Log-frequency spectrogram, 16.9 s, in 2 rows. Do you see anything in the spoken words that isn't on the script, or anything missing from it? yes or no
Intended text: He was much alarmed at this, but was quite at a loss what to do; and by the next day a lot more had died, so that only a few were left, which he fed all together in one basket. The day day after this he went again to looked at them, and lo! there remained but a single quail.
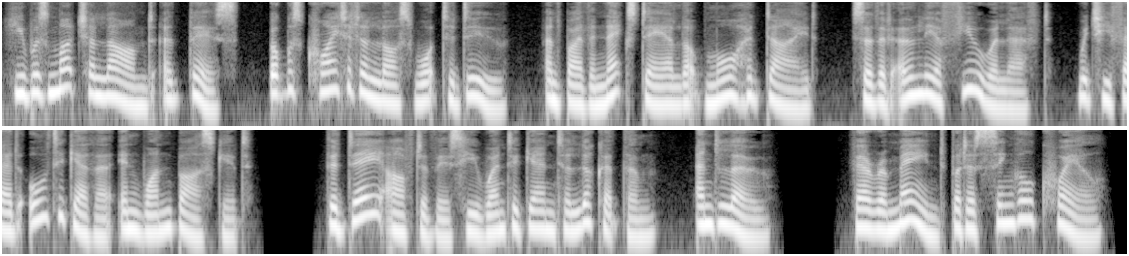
yes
